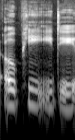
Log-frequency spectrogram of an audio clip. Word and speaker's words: op-ed: Is it when it says OPED? Like, how do you pronounce that? I've always wondered. – Op-ed. Yeah.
